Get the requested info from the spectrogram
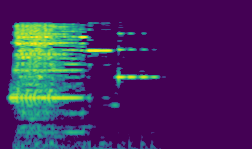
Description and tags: I created a strange and wonderful patch with my Nord Modular synth that was capable of making very realistic metallic scraping sounds.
